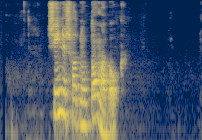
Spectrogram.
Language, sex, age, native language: Icelandic, female, 80-89, Icelandic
